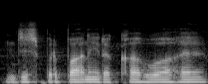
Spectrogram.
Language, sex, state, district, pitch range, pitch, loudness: Hindi, male, Haryana, Charkhi Dadri, 110-115 Hz, 110 Hz, -20 LUFS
